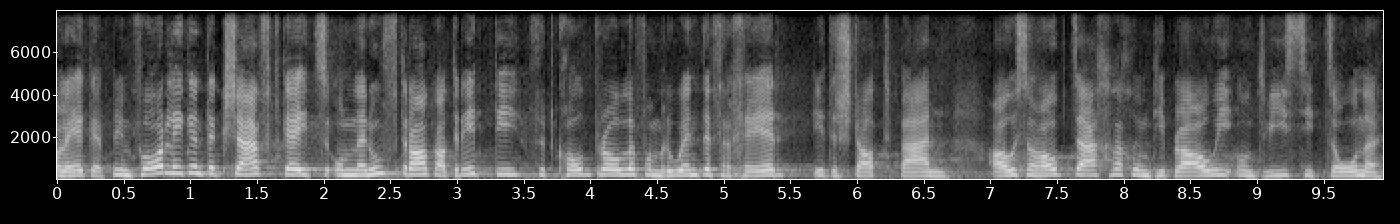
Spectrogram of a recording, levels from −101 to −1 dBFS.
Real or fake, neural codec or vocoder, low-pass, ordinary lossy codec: fake; codec, 16 kHz, 2 kbps, FunCodec, trained on Chinese and English, 25 frames a second; none; none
